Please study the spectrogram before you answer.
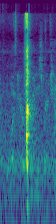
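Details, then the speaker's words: A single sharp, brief sneeze from a Maltipoo dog after tasting a spicy mustard sandwich; sneeze. "are you allergic to the food what are you allergic to what's making you sneeze"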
